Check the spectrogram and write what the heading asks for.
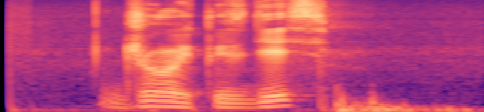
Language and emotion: Russian, neutral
